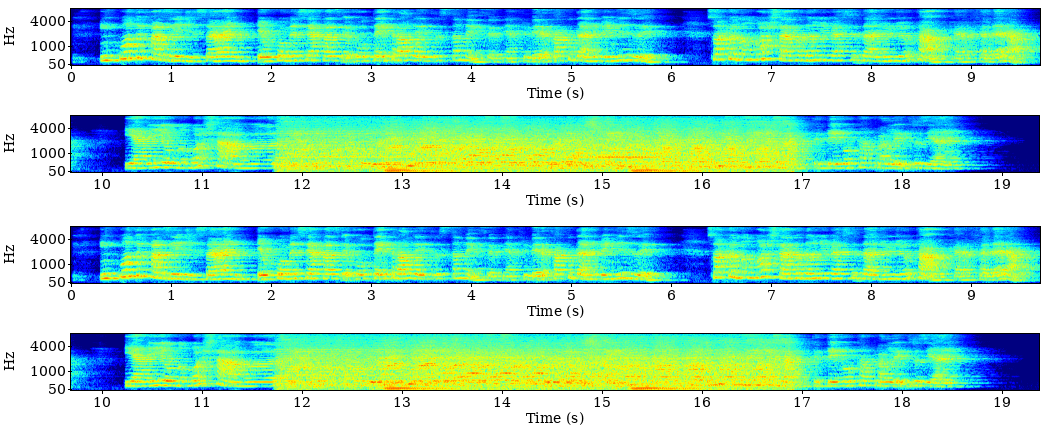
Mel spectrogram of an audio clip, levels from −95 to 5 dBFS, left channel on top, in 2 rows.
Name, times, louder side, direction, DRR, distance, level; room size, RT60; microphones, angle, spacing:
voice 1, 0.3-5.9 6.1-9.6 10.2-15.3 15.6-18.5, right 2 dB, 10° right, -6 dB, 0.5 m, -25 dB
sound 1, 11.7-16.9, right 1 dB, 80° right, 1.0 m, -19 dB
2.8 x 2.0 x 2.3 m, 0.69 s
head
